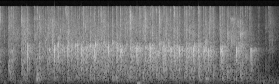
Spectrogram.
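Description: Audience applauding. A few scattered claps build into dense clapping, which thins out and dies away near the end.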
